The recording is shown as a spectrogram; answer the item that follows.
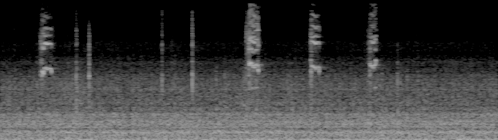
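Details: Live juvenile mouse caught in the jaws of a Pacman frog, struggling to break free: brief, sharp high squeaks, four main ones spaced roughly a second apart with fainter clicks between, over a steady low hum.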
